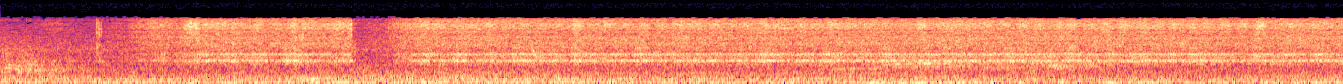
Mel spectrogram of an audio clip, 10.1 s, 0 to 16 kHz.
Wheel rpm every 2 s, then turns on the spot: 20, 20, 20, 20, 20.
0-10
